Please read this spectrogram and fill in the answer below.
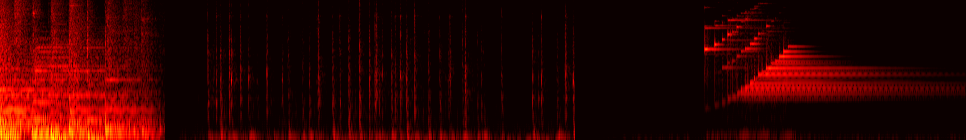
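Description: Intro music fading out, then a keyboard-typing sound effect: quick irregular key clicks for about four seconds. About seven seconds in, a chime runs quickly upward, then rings on and fades.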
